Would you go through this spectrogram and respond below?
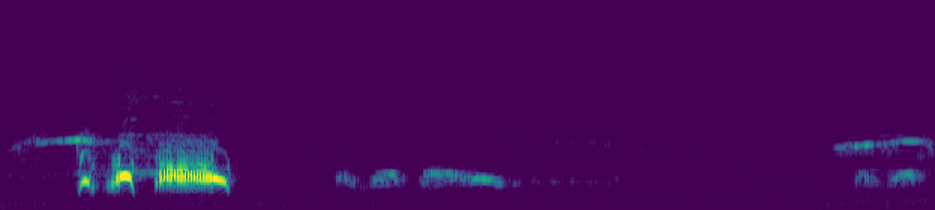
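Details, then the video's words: Spotted dove with a 'giọng thổ' voice, urged into fighting, gives a loud phrase of two quick coos and a long, level, throaty note. Quieter, broken coos follow in the otherwise silent background. "cu gáy giọng thổ/ cu gáy thúc đấu"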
